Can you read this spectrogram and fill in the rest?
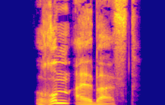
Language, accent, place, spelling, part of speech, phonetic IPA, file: German, Germany, Berlin, rumalberst, verb, [ˈʁʊmˌʔalbɐst], De-rumalberst.ogg
- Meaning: second-person singular present of rumalbern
